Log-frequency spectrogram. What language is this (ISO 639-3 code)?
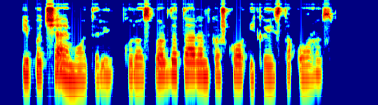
lit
